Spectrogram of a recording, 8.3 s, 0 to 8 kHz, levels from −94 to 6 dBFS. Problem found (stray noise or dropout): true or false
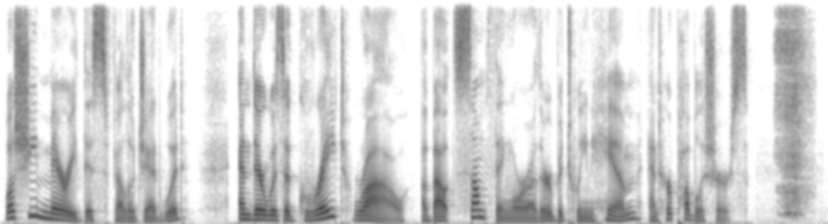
true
